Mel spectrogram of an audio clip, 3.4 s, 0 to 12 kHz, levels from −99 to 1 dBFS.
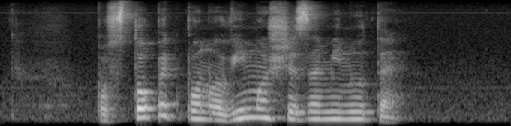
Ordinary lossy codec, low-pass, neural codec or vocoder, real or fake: none; none; none; real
